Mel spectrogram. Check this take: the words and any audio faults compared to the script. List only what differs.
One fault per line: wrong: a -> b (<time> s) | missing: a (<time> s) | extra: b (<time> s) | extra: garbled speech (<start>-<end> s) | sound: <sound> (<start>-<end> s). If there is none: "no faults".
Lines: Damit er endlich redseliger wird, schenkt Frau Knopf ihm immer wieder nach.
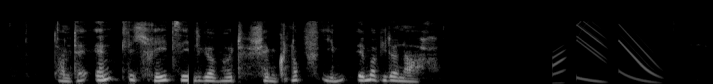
sound: dropout (1.9-1.9 s)
missing: Frau (2.8 s)
sound: chirp (5.5-6.7 s)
